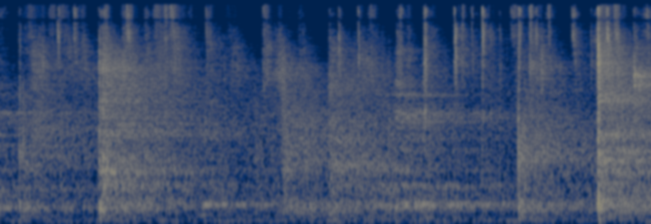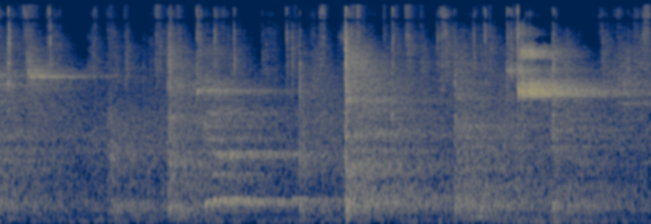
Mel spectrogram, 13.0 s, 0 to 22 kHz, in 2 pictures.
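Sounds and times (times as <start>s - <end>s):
tennis ball bouncing on court: 9.4s - 12.4s.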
